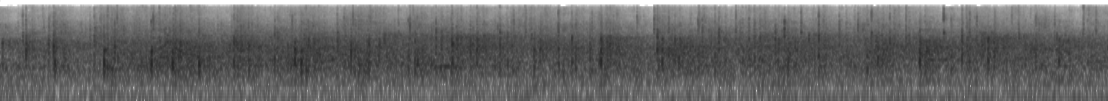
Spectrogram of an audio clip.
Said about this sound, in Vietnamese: Nếu các con thấy việc đó là làm được và xứng đáng làm đó, thì hãy cho một tràng vỗ tay thật lớn nào.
